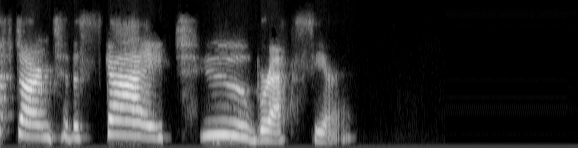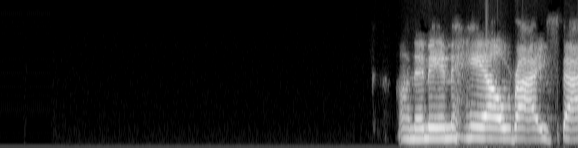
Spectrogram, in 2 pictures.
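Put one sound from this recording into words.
A woman speaks calmly and clearly into a close microphone, pausing for a while in between.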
